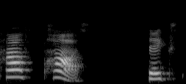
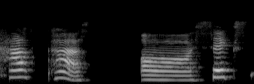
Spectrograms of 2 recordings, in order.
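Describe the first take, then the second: First: It is said with a British accent. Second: It is said with an American accent. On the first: "we say half past six in British English. Even my voice have changed" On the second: "We say half past uh six in American English"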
